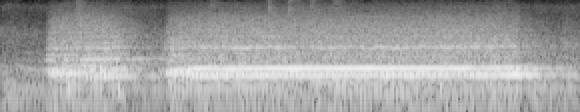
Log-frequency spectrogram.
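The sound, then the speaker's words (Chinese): A train whistle blows as the train is about to depart: a short loud tonal blast, then a longer sustained one at a steady pitch, with no voices. “哎，火车又要开了啦！”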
